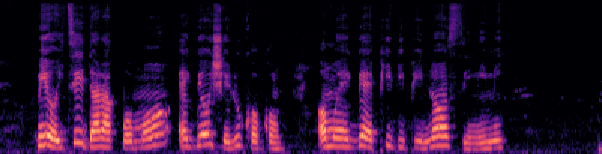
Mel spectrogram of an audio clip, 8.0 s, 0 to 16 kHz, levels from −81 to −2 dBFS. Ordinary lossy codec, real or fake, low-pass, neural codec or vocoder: none; fake; 14.4 kHz; vocoder, 44.1 kHz, 128 mel bands every 512 samples, BigVGAN v2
